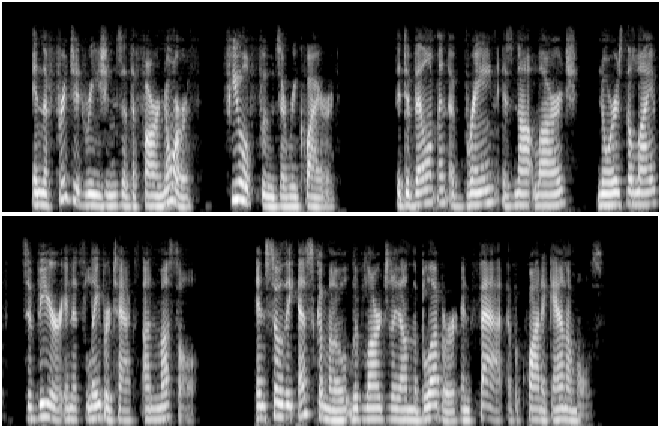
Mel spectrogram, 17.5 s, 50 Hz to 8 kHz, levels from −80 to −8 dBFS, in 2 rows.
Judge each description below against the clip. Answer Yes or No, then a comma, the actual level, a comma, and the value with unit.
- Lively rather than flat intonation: No, average, 2.7 semitones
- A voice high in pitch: No, medium, 155 Hz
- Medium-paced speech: Yes, average, 150 wpm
